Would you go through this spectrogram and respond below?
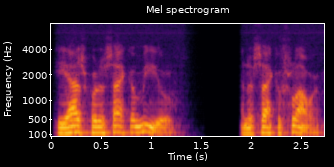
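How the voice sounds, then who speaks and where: A man reading a short story aloud in an expressive, unhurried way as the storyteller of a children's radio program. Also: mid-range voice, breathy edge. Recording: muffled old radio recording.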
